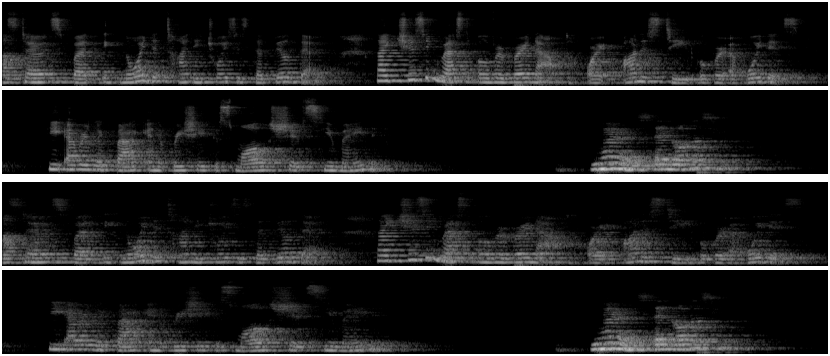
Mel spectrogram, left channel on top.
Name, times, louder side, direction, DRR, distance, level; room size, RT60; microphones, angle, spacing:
voice 1, 0.0-7.8 8.7-12.0, left 2 dB, 55° left, 2 dB, 0.4 m, -35 dB
voice 2, 14.1-15.4, equal, ahead, -12 dB, 1.2 m, -26 dB
3.9 x 2.4 x 4.5 m, 1.3 s
head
